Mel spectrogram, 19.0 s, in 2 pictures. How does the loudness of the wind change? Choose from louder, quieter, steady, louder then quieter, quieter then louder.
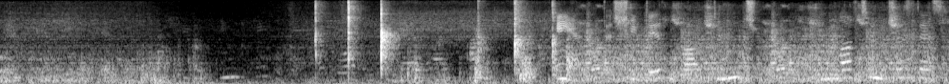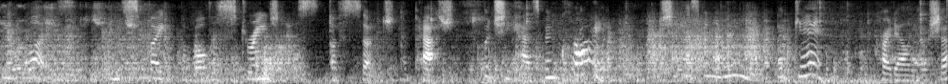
louder.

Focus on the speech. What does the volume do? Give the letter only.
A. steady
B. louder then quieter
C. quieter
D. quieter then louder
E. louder
E.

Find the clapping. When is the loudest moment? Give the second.
4 s.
